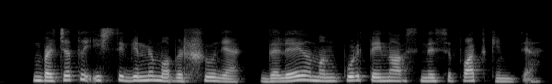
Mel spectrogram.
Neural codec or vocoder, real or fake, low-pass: codec, 16 kHz, 0.5 kbps, FunCodec, trained on LibriTTS, 25 frames a second; fake; 5.4 kHz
